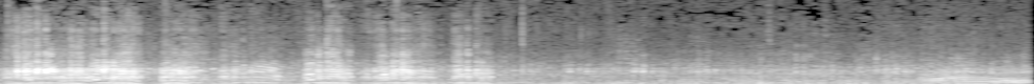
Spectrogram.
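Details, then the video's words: Northern gannets calling close up at a colony edge while birds land and take off: a run of rough, rasping calls in quick succession that fades after a few seconds into softer colony murmur. "Northern Gannet / Edge Of Colony. CU Calls And Flight Calls. Birds Landing And Taking Off."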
